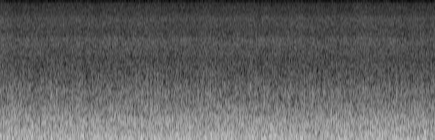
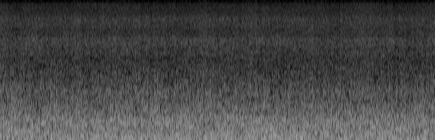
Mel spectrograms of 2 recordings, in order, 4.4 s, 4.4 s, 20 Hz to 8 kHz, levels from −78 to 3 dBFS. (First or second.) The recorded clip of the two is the first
